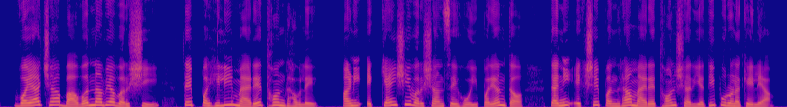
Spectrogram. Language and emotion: Marathi, neutral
